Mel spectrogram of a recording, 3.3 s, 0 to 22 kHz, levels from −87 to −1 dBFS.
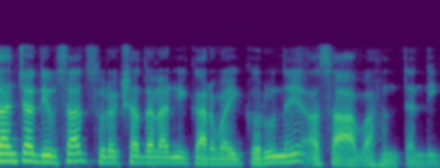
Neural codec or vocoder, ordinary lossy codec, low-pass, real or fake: autoencoder, 48 kHz, 32 numbers a frame, DAC-VAE, trained on Japanese speech; none; 7.2 kHz; fake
